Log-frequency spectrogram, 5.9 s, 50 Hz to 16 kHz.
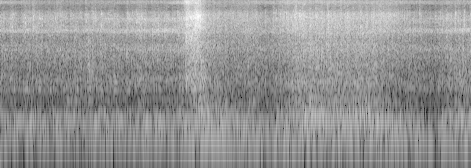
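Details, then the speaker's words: Aluminum 6.0 LS V8 (Gen 4) on a run stand with mufflers, test fire after the oil was checked; deep, steady run with a rev blip, earlier top-end noise quieting down and basically gone as oil reaches the valvetrain; sounds healthy. "But it's definitely, the noise is definitely quieting down. Oh, it's basically gone."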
